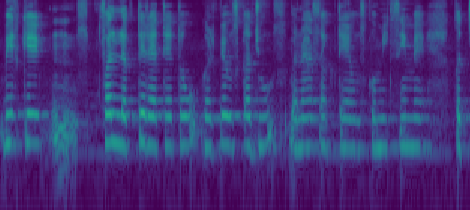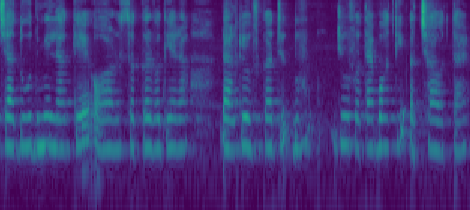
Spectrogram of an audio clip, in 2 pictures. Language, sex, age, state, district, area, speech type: Hindi, female, 18-30, Rajasthan, Jodhpur, urban, spontaneous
